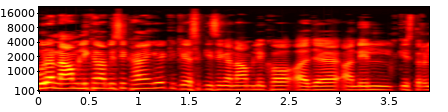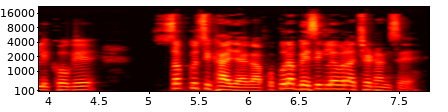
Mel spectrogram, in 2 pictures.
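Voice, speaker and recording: Smooth-voiced man teaching a class. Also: fairly high pitch, darkish tone. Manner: explains slowly, stretching out sounds and checking in with "okay". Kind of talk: online class lecture. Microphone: recorded for a video lesson.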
